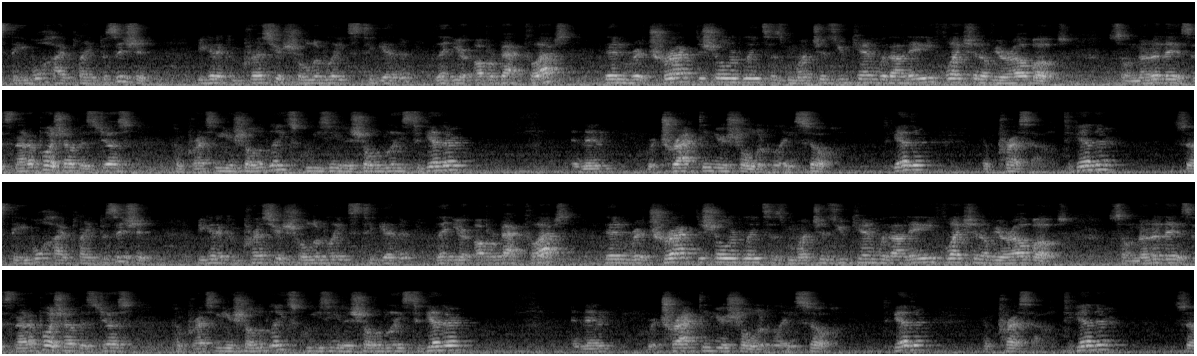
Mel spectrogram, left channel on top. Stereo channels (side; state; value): both; normal; correlation 0.19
